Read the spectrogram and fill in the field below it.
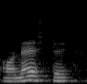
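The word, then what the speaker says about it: honest: इसका उच्चारण करते हैं तो हमारे पास में आता है ऑनेस्ट, और ओ हमारा स्वर होने के नाते क्या आ जाएगा यहाँ, AN। क्या भर देंगे, AN।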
